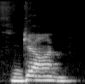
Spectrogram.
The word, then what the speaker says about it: ज्ञान: नेत्र बहुत सारे हुए ज्ञ से ज का य का लेकिन इसका उच्चारण ज्ञ के सॉरी ज्ञ के जैसा आता है। ठीक है? ज्ञान ज्ञात विज्ञान श्रा का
